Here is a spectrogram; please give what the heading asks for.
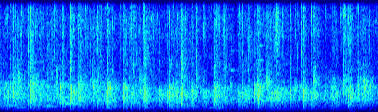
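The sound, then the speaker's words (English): A church audience claps their hands during a service, a dense and continuous patter of many hands at a soft, even level with small swells throughout. “If you believe that, would you clap your hands to God?”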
